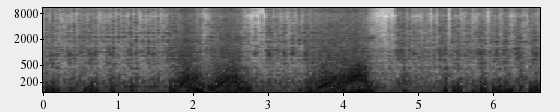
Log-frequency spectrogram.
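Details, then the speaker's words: 1980 Z28 V8 on a new knock-off Holley 4-barrel carb, after opening the flapper fully so the idle screw could lower the idle; timing still not adjusted: two quick, clean throttle blips dropping back crisply to a low idle. It now has acceleration. "Yeah, it's got an acceleration now. before I didn't cuz we never did adjust the uh timing or anything because no use messing with that cuz the till the carburetor's fixed."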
